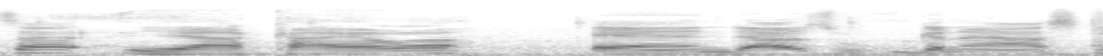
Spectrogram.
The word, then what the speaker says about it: Kiowa: Or Kiowa, how do you pronounce that? Yeah, Kiowa.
